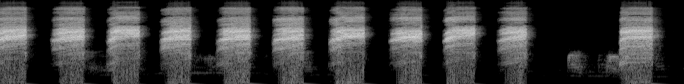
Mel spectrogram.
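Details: Long-tailed shrike (cendet) in the rapid 'ngetet' style, played as a lure to get sluggish birds singing: harsh, rasping broadband bursts repeated evenly about twice a second, then a short pause and one more burst.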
